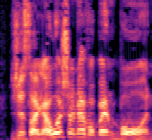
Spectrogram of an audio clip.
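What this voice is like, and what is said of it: Imitates Shrek's voice. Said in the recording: “my impression of Shrek”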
